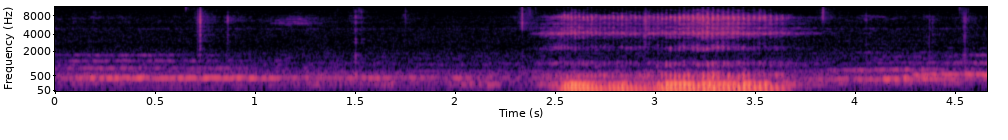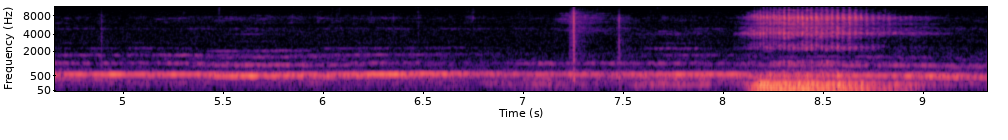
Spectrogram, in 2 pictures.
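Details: Two loud, low rattling snores about five seconds apart over quiet room noise; snoring during sleep.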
